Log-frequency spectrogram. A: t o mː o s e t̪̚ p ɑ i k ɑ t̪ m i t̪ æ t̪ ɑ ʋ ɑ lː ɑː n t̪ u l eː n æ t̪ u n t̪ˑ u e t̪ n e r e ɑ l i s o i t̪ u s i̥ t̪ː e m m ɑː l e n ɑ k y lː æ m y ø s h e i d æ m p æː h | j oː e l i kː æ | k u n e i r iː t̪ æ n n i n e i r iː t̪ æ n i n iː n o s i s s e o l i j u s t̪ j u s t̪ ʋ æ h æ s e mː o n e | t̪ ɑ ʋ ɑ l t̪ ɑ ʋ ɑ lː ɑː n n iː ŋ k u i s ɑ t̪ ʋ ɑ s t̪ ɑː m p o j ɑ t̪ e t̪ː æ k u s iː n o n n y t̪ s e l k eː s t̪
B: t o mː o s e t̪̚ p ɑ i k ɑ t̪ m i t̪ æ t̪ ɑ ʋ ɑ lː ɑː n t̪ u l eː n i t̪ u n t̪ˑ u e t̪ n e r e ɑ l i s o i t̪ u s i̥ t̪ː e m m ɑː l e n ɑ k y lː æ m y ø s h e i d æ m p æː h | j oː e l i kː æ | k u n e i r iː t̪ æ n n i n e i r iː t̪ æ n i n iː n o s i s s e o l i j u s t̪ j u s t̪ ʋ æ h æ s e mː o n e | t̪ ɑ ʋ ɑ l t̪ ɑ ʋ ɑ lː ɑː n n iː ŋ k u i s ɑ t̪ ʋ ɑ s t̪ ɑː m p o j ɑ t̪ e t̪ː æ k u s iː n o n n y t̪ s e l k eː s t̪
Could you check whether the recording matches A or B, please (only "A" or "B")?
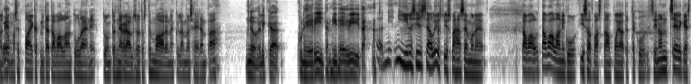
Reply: B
